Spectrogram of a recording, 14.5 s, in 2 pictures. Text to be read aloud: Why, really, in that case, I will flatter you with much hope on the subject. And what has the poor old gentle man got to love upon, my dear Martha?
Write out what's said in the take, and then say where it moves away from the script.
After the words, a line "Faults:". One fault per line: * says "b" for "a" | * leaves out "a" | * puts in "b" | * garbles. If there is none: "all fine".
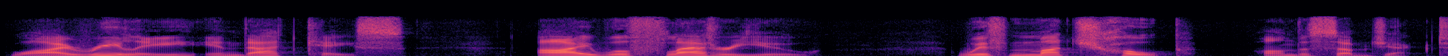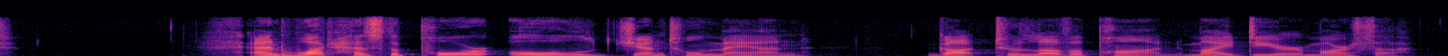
Why, really, in that case, I will flatter you with much hope on the subject. And what has the poor old gentle man got to love upon, my dear Martha?
Faults:
all fine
